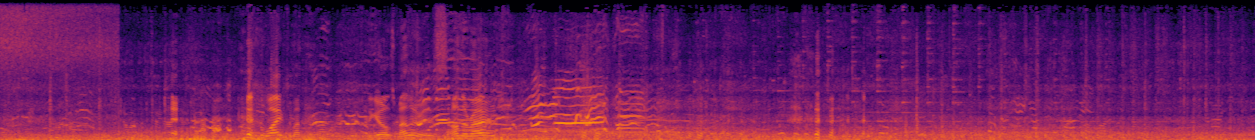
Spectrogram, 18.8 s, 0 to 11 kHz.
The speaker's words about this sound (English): And we're off. We're halfway along the track to Emerald Lake. So we're going from Menzies Creek to Emerald Lake, and that was about a 15-minute journey, I think. All this gorgeous old rattling train.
